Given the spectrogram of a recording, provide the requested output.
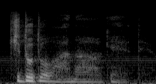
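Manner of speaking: slow hushed whisper; preacher whispering to draw the hearers in. Real, not acted. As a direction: drop the voice to a breath.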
